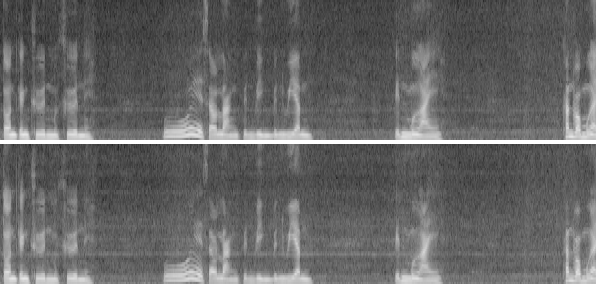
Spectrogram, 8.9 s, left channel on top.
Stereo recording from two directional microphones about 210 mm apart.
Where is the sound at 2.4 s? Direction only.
15° left (ahead or behind).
